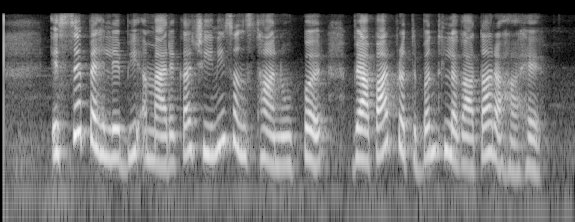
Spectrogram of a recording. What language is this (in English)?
Hindi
